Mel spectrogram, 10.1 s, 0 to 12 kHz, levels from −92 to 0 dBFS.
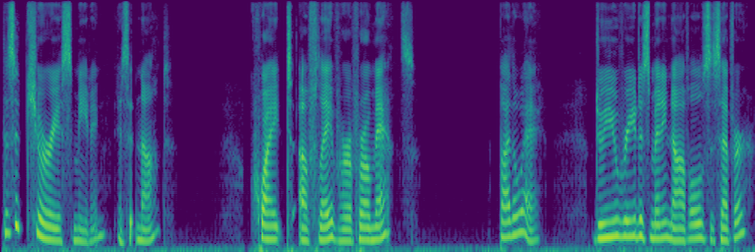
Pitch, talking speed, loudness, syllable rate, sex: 190 Hz, 135 wpm, -18 LUFS, 4.7 syllables/s, female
